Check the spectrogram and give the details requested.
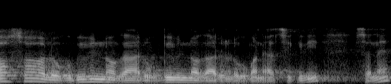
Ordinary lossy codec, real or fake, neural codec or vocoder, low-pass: Opus, 16 kbps; real; none; 5.4 kHz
